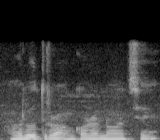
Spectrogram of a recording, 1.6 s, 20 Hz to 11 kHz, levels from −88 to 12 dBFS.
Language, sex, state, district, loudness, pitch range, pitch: Bengali, male, West Bengal, Cooch Behar, -14 LUFS, 135-140 Hz, 135 Hz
